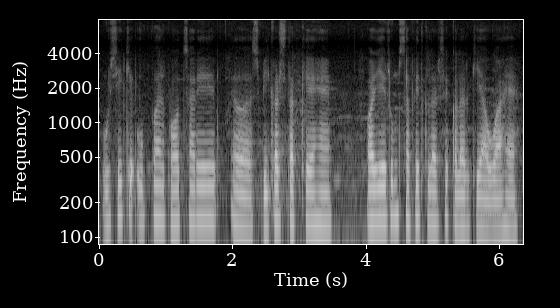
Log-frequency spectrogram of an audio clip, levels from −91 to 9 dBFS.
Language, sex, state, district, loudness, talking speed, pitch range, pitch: Hindi, male, Gujarat, Valsad, -20 LUFS, 180 wpm, 115-135 Hz, 125 Hz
